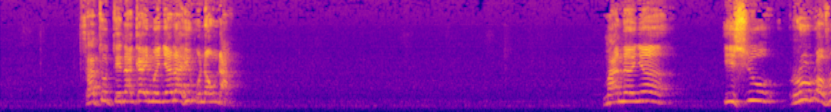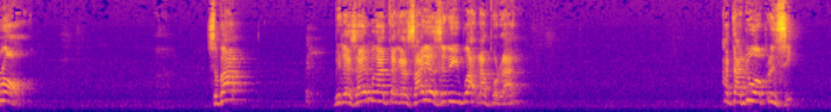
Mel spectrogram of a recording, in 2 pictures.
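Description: An elderly man speaks firmly into microphones, with long pauses.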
